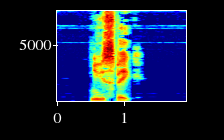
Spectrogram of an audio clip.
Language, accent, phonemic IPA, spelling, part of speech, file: English, Australia, /ˈn(j)uːspiːk/, newspeak, noun, En-au-newspeak.ogg
- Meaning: Use of ambiguous, misleading, or euphemistic words in order to deceive the listener, especially by politicians and officials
